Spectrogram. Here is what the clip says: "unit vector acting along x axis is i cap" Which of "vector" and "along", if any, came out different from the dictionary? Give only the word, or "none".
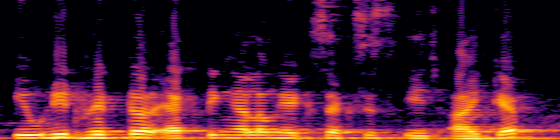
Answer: vector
